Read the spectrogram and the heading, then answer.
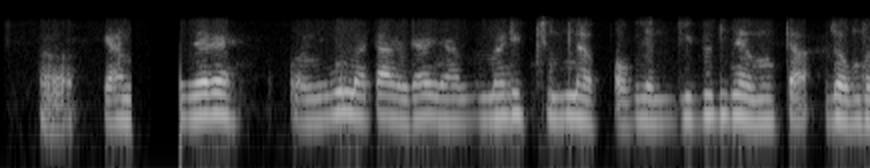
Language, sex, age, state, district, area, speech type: Manipuri, male, 60+, Manipur, Kangpokpi, urban, conversation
